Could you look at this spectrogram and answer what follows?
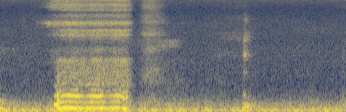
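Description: One loud, rattling snore on the in-breath, then a quieter breath, over a steady low room hum.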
